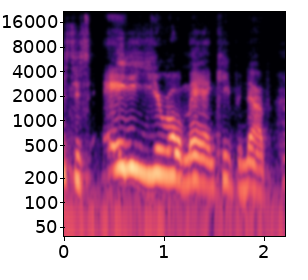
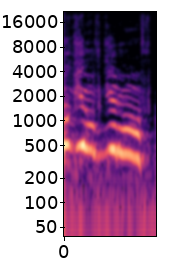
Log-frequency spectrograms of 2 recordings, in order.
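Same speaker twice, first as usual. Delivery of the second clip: shooing; 13 semitones higher than usual. Retold or imitated. Quote shooing someone away.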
